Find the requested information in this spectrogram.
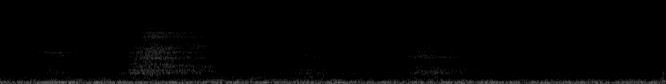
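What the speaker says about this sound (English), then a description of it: "start to breathe through your nose" Breathing through the nose during a bioenergetic breathing exercise: five slow, airy inhales and exhales in a steady rhythm, close and fairly soft against a low background hum.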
